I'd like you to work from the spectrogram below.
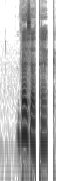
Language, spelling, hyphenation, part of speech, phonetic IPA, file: Hungarian, vezetek, ve‧ze‧tek, verb, [ˈvɛzɛtɛk], Hu-vezetek.ogg
- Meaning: first-person singular indicative present indefinite of vezet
